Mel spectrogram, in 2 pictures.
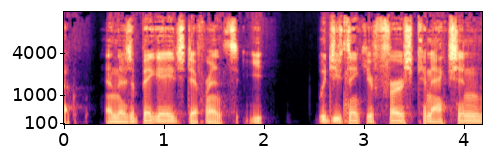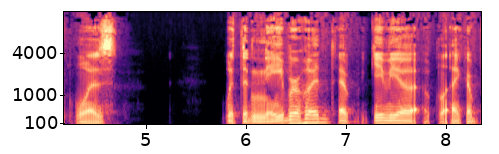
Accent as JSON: {"language": "English", "town": "Scranton", "region": "Pennsylvania", "country": "United States", "tie": "born or raised there", "said": "We grew up in Scranton, to grow up across from St. Anne's"}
